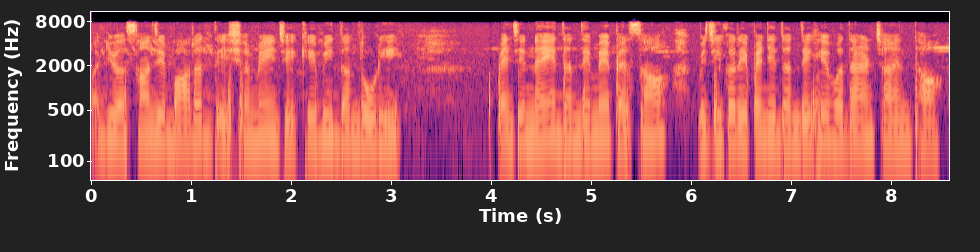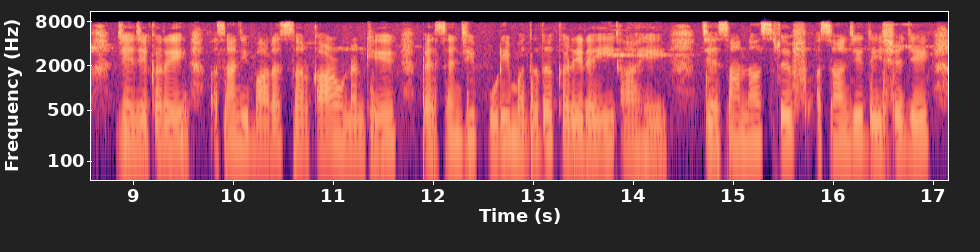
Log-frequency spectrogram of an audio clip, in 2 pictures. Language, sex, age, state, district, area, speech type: Sindhi, female, 45-60, Maharashtra, Thane, urban, spontaneous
